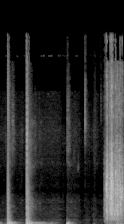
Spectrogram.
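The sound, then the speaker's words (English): A hammer used to open a tightly sealed email strikes three heavy knocks, each with a short ringing decay, then a faint tap and a brief crunching, cracking burst. No one speaks. “Where's my email opening hammer?”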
